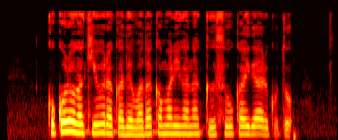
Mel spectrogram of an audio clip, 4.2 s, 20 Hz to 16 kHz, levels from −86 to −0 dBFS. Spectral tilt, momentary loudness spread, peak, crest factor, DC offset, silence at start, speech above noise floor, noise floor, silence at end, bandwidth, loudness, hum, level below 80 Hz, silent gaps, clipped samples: -5.5 dB/octave; 16 LU; -4 dBFS; 20 dB; under 0.1%; 0.6 s; 42 dB; -64 dBFS; 0.55 s; 11.5 kHz; -23 LUFS; none; -74 dBFS; none; under 0.1%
